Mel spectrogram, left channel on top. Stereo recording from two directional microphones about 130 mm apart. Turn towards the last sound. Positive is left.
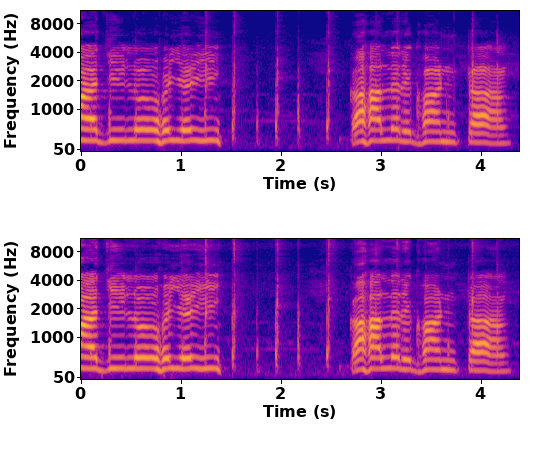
turn(degrees=15)  # may be behind; listen again after turning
